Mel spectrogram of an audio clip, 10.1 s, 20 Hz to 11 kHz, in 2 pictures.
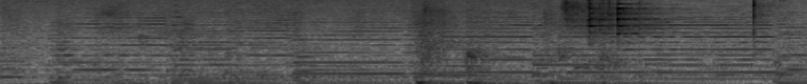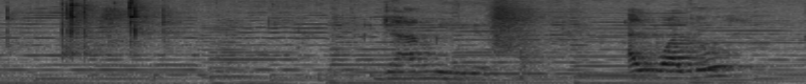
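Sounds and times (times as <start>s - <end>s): background music sustained notes: 0.0s - 10.0s.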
